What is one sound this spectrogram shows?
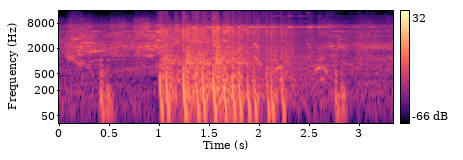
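Gunshots rattle off in a rapid burst.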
